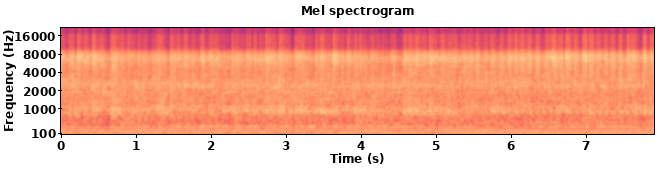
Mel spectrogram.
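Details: 1976 Johnson 85 outboard with no choke solenoid: low, uneven idle with a wavering, slightly lumpy beat that never settles; owner unsure whether this is a rough idle, cause unknown.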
